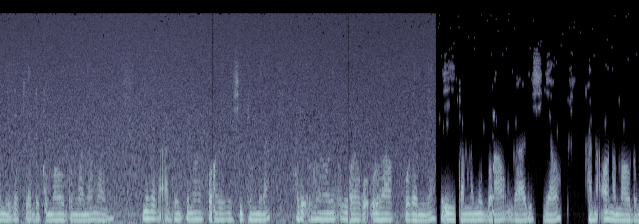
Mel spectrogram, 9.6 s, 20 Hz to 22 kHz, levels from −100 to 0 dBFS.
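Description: At 0.64–0.70 s, 3.18–3.23 s and 5.21–5.27 s the speech lurches forward with a brief blip, and the same thing happens again at 7.38–7.43 s. That's likely a broken MP3 bit reservoir: frames went missing, and the next ones reached back for borrowed data that wasn't theirs. Each glitch lasts about two frames, which fits MP3's 26.1 ms frame length. From 6.54 s to the end, overdone noise removal kicks in. The room noise, which sat about 14 dB under the speech, drops and breaks up into twinkly specks, and the quieter parts of the speech are stripped away.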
